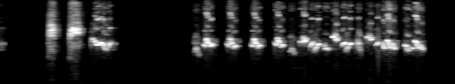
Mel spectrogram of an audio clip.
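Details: Sooty-headed bulbul singing as a lure for wild birds: a few sharp chirps, a short pause, then a rapid chattering series of warbled notes that grows quicker toward the end.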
